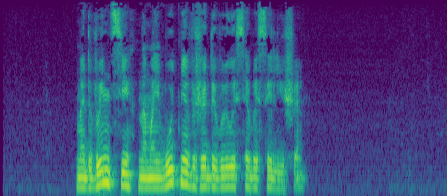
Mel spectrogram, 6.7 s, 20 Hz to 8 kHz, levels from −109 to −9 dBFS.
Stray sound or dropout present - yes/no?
no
